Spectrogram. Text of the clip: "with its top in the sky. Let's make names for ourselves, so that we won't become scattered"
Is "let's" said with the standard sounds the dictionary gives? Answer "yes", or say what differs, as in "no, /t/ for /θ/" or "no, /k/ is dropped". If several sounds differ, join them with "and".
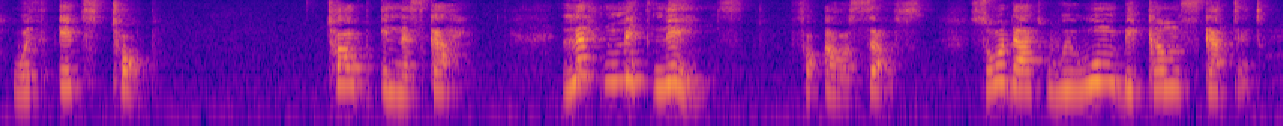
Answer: no, /s/ is dropped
